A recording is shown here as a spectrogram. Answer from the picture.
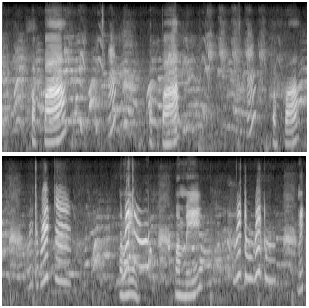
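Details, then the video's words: Green parrot talking nonstop, mimicking speech: a run of short, pitch-sliding, voice-like phrases and squawky syllables, with a couple of sharp high whistles, almost without pause. "Nonstop talking parrot"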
